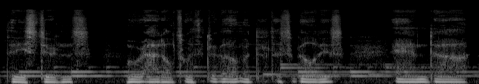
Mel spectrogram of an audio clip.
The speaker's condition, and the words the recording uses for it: Parkinson's disease. He's self-conscious about the way he sounds, but he says his Parkinson's helps him empathize more with the clients he represents.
